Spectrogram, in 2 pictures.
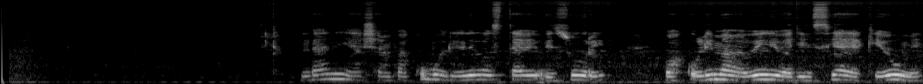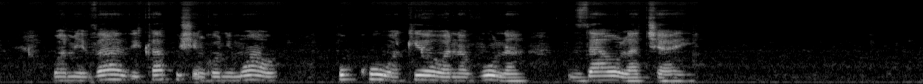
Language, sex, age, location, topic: Swahili, female, 18-24, Dar es Salaam, agriculture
